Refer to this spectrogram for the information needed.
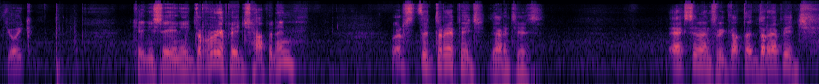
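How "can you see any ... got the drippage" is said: weak, bad put-on Scottish accent. Turning on the water and checking for drips, in a Scottish accent. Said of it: "why you be talking in the Scottish accent?".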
